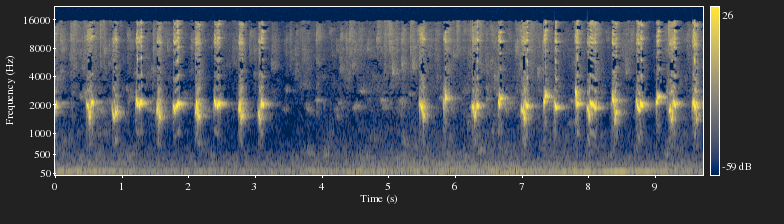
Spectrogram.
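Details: Sooty-headed bulbul fighting-lure song: two bursts of rapid, bright, slurred whistled notes separated by a short pause, with a low background hum throughout.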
